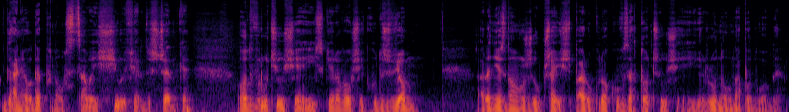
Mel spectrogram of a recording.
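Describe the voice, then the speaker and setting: A man narrating an audiobook in a measured, dramatic reading style. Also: rumbling low, lively intonation, a little mellow, husky. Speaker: audiobook reader.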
